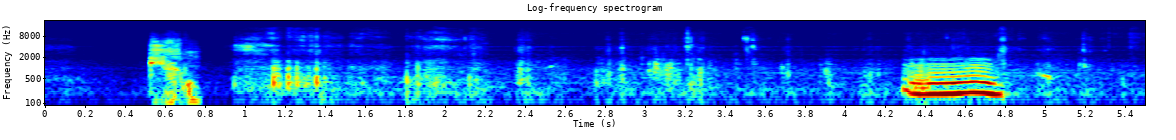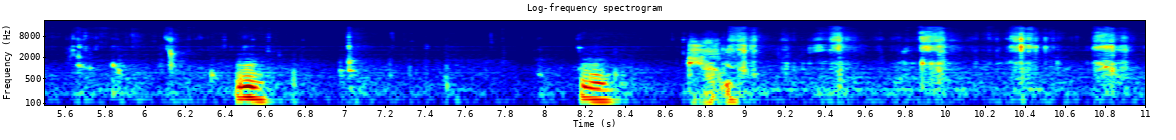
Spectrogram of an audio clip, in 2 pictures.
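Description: Crunchy bites and chewing of spicy pounded rice-field crab and fresh shrimp salad eaten with raw winged beans, close and intermittent, with someone talking between mouthfuls.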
